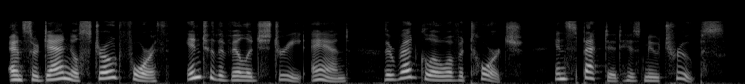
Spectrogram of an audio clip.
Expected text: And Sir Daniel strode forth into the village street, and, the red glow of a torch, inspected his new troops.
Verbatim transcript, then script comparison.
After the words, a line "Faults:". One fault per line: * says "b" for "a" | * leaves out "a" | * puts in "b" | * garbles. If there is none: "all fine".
And Sir Daniel strode forth into the village street, and, the red glow of a torch, inspected his new troops.
Faults:
all fine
